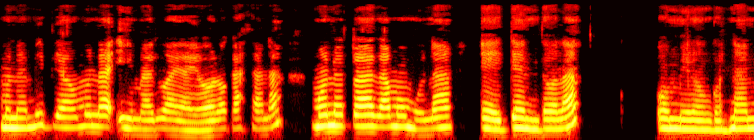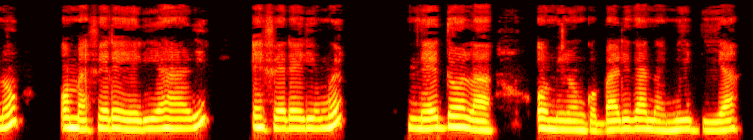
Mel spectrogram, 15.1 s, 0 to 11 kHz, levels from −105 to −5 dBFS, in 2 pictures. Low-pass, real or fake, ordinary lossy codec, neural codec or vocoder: 9.9 kHz; real; MP3, 64 kbps; none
